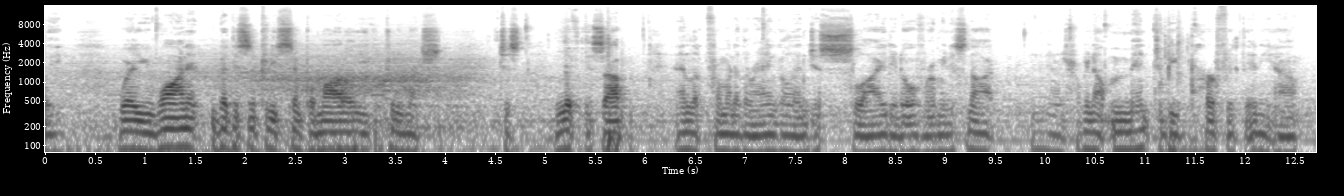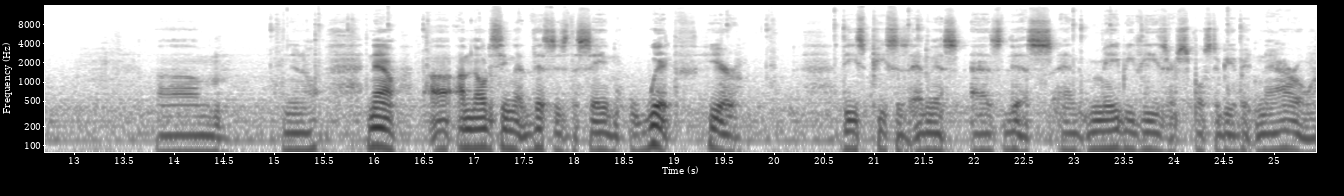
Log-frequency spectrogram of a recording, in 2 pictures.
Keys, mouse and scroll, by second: 1.1 click, 5.7 KP_1, 7.2 click, 10.6 middle click, 11.3 alt+a, 11.5 middle click, 15.2-15.7 scroll down 2, 15.5 middle click, 16.0 scroll up 3, 16.2 middle click, 19.5 middle click, 20.6 click, 21.3 shift+click, 23.0 click, 23.4 middle click.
